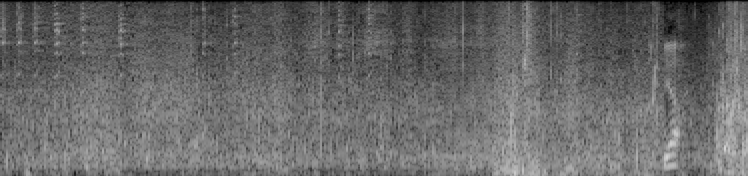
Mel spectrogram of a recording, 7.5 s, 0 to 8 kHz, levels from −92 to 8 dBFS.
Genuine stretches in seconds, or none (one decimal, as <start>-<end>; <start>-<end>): 0.0-4.4; 4.9-7.5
